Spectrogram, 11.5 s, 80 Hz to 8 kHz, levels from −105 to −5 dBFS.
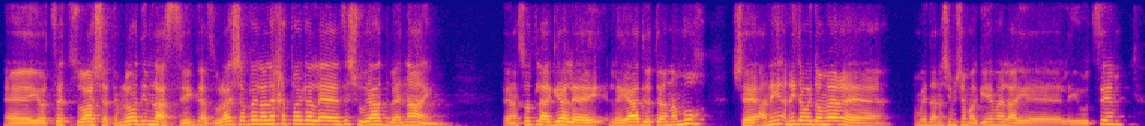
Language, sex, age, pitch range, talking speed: Hebrew, male, 30-49, 145-205 Hz, 140 wpm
